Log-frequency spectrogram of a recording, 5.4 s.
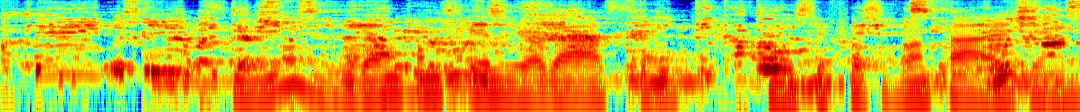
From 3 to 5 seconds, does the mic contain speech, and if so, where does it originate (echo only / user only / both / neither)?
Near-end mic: both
